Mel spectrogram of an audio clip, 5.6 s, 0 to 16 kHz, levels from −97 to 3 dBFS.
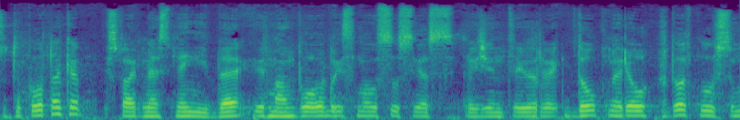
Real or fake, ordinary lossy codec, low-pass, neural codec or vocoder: fake; MP3, 64 kbps; 14.4 kHz; codec, 44.1 kHz, 3.4 kbps, Pupu-Codec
